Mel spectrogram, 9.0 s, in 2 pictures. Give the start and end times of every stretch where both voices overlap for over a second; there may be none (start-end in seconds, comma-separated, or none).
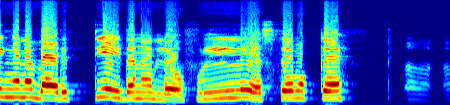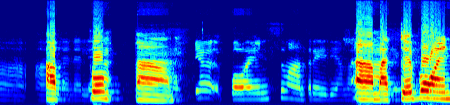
none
